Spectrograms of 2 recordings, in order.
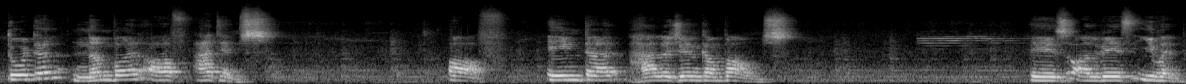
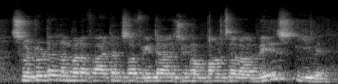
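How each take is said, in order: First: Slow, deliberate dictation with long pauses; teacher dictating the rule to students. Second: Said in the usual way. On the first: Shown as a demonstration. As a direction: say each chunk slowly for note-taking. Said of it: "teacher dictating the rule". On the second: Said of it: "teacher restating the rule".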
